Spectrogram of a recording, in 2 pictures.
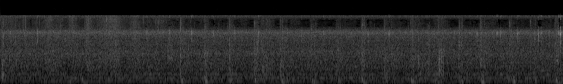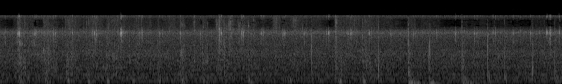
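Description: Horse hooves clip-clop in the video game Red Dead, a continuous quiet patter of hoofbeats under a rainy, hissing background.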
